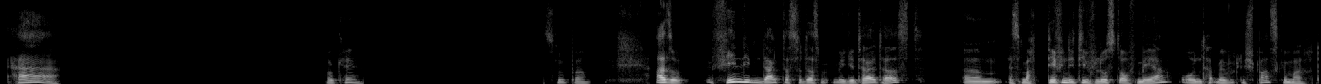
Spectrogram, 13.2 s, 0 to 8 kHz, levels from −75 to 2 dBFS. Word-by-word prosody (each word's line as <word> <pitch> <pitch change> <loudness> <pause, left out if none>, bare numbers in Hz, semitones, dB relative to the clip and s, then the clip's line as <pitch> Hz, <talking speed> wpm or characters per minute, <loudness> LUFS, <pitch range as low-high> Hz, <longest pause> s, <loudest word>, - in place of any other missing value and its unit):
Ah. 160 - -2 2.7
Okay. 130 +5 -7 1.9
Super. 120 -6 -11 0.7
Also, 135 -6 +6 0.2
vielen 220 +6 +4
lieben 170 -8 +2
Dank, 150 +2 +3
dass - - -5
du - - -6
das 135 -1 0
mit - - -13
mir 135 -3 -4
geteilt 135 +5 +2
hast. - - -3 0.4
Ähm, 125 -2 -2
es - - -8
macht 135 - -1
definitiv 155 -3 +4
Lust 140 +1 +1
auf 120 -2 -1
mehr 125 - 0
und 130 -3 -3
hat - - -6
mir 130 -1 -1
wirklich 140 -2 -11
Spaß 170 +2 -8
gemacht. 110 +1 -5
140 Hz, 125 wpm, -29 LUFS, 125-155 Hz, 2.7 s, Also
